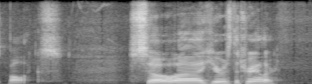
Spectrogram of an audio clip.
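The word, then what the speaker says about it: Ballox: actually hurt um and the name is not spelled the way the actual word bollocks is uh the way it's spelled is b-a-l-l-o-x that's what my game's name is going to be is bollocks so uh here's the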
